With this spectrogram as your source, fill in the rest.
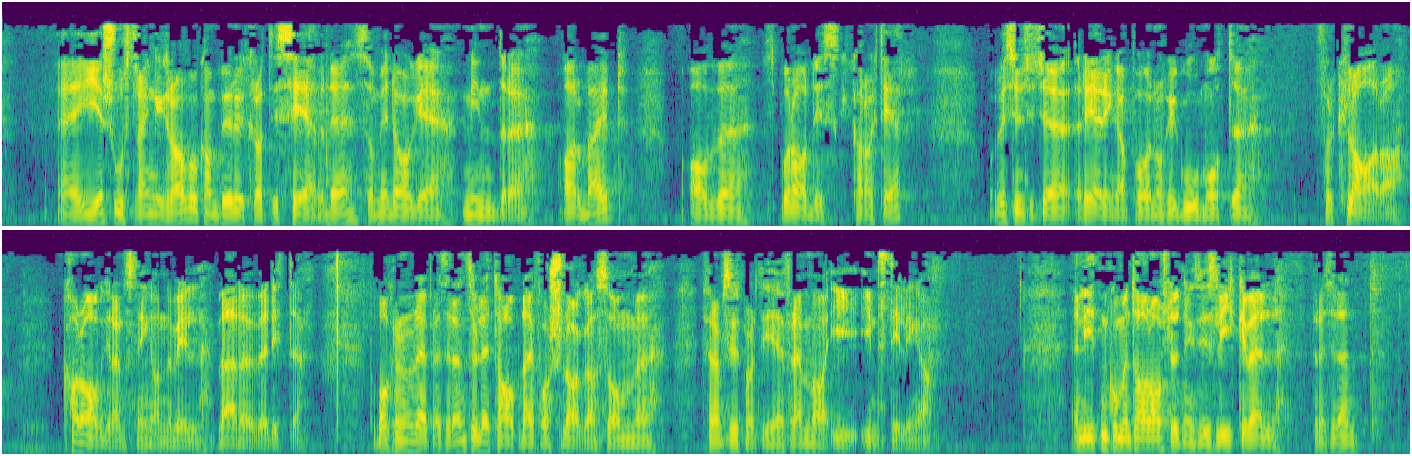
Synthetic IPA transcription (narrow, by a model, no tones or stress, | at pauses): jiːʂuːst̪ɾɛŋːəkʰɾɑːʋɔkʰɑnbʏɾʊkʰɾɑt̪ɪseːɾəd̪ɛsɔmɪd̪ɑːɡɛmɪnd̪ɾə̰ʔɑɾbæɪd̪ | ɑʋspʊɾɑːd̪ɪskʰːɑɾɑkt̪ʰeːɾ | ɔ̰ʋɪsʏnsɪçəɾɛjeːɾɪŋɑpʰɔnɔkəɡuːmoːt̪ə | fɔɾkʰlɑ̰ːɾɑ̰ | kʰɑɾɑːʋɡɾɛ̰nsnɪŋɑnəʋɪlʋæːɾə̰ʋɛ̰d̪ɪt̪ʰːə̰ | pʰɔbɑːkɡɾʉnɑʋd̪ɛpʰɾɛsɪd̪ɛnt̪sɔʋɪlæɪt̪ʰɑːd̪æɪfɔʂɭɑːɡɑ̰sɔm | fɾɛmskɾɪspʰɑʈ̪ʰiːəæfɾɛmːɑʔɪ̰ʔɪnst̪ɪ̰lʔɪ̰ŋɑ̰ | ʔɛ̰ɪnliːt̪nkʊmənt̪ʰɑːɾɑːʋʂlʉt̪nɪŋsʋiːsliːkəʋɛlpʰɾɛsɪd̪ɛnt̪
